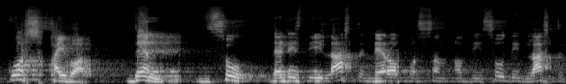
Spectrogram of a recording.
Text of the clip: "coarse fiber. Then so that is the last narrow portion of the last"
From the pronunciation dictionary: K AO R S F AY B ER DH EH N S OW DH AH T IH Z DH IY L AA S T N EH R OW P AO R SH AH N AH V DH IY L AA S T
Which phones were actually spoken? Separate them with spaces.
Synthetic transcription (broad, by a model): K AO R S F AY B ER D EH N S OW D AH T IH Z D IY L AA S T N EH R OW P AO R S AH N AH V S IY L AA S T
